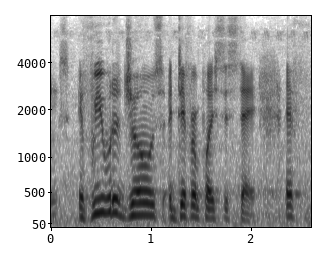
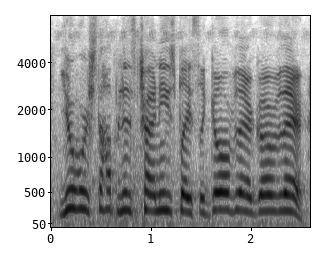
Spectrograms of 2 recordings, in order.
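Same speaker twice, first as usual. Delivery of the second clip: mock yell; 7 semitones higher than usual. Directing Groms to the Chinese place, high mock yell. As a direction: re-enact hollering directions to the riders. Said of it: "this kid's yelling out the window".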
